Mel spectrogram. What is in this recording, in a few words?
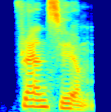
"francium", Indian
